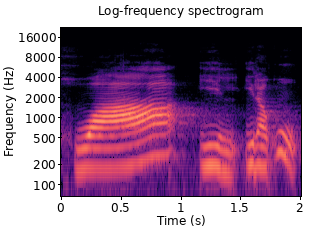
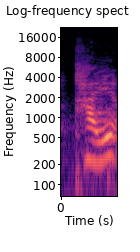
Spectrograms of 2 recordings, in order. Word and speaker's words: 과일: 그 친구가 과일이라고 와라는 발음을 정확하게 하는가, 아니면 그냥 가일, 엄마 가일 주세요, 가일 주세요, 이렇게 말하는가를 들어보세요.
